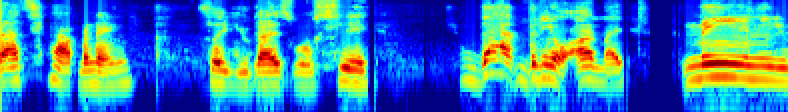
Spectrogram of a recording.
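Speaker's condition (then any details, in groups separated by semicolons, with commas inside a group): Cerebral palsy; wheelchair user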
